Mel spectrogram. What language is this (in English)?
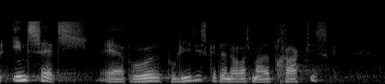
Danish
